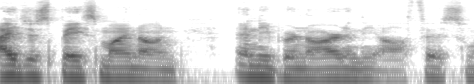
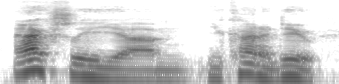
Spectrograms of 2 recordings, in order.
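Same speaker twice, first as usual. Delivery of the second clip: Andy Bernard. Acted. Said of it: "like molasses spilling out of your mouth".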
